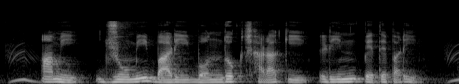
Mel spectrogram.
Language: Bangla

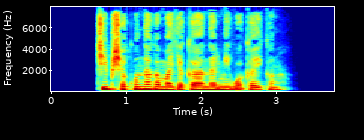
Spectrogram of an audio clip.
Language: Cajatambo North Lima Quechua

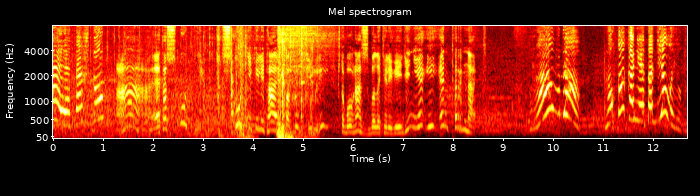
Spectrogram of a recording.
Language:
Russian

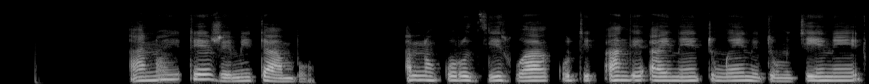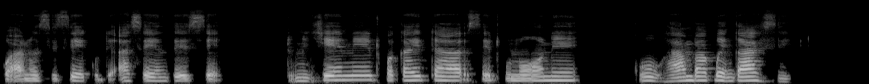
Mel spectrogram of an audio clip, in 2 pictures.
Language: Ndau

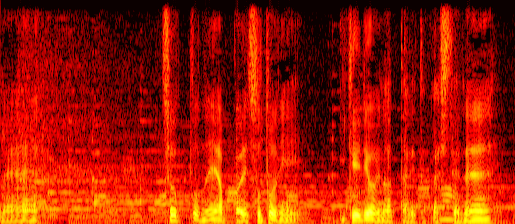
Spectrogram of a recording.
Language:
Japanese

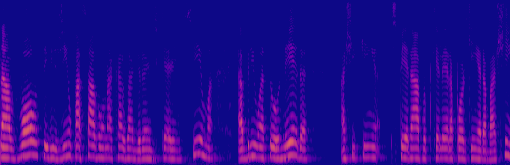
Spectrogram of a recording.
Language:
Portuguese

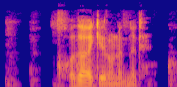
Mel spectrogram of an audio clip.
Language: Kalkoti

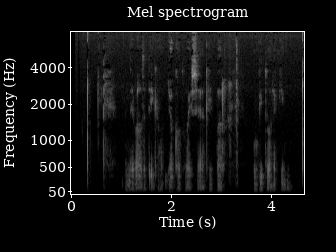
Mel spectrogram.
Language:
Basque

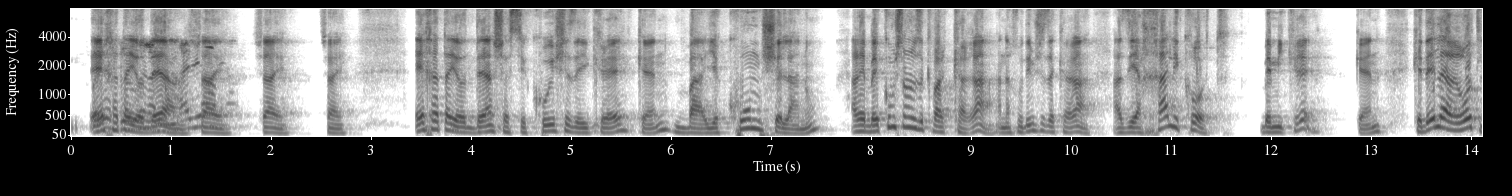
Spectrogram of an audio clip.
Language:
Hebrew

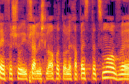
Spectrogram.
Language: Hebrew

